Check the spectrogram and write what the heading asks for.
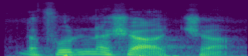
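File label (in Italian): "fornaciaccia", vocabolario dialettale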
